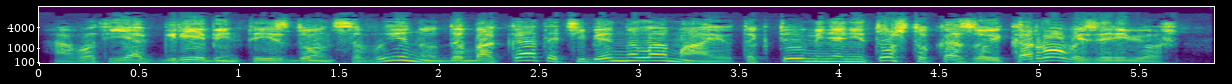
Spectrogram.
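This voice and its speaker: A man's voice: mid-range voice, very animated, fast, husky, no room sound, lo-fi sound. A man voicing a fussy, scolding but kind-hearted old woman nun in an audiobook. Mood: threatening.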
